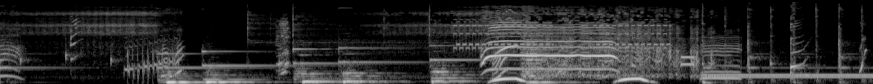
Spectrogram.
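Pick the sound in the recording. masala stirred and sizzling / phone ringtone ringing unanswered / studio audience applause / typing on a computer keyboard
phone ringtone ringing unanswered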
